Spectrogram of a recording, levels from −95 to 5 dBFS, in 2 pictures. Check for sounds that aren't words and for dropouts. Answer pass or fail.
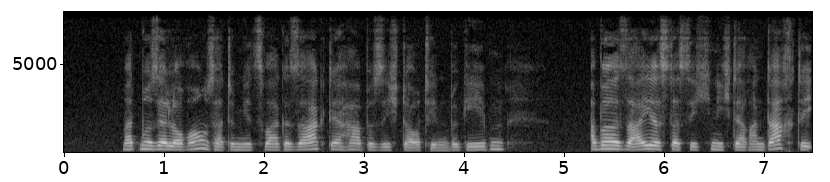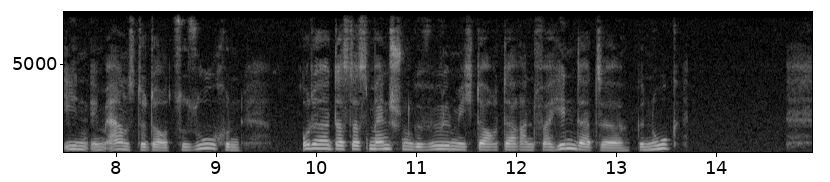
pass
